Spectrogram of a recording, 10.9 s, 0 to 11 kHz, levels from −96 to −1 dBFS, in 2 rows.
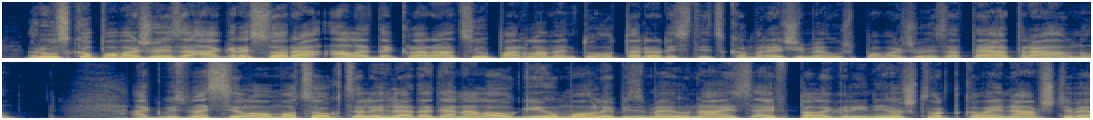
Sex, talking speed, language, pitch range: male, 175 wpm, Slovak, 105-135 Hz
